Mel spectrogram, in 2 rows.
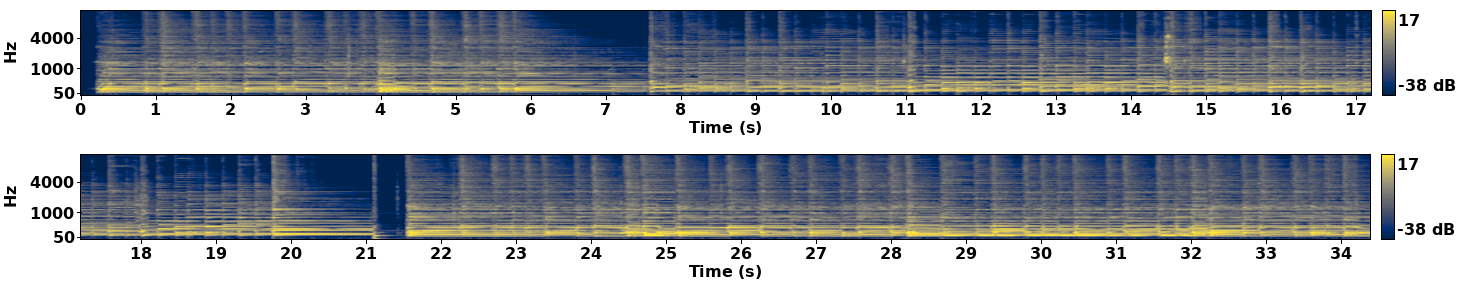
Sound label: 12 string TLM 193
